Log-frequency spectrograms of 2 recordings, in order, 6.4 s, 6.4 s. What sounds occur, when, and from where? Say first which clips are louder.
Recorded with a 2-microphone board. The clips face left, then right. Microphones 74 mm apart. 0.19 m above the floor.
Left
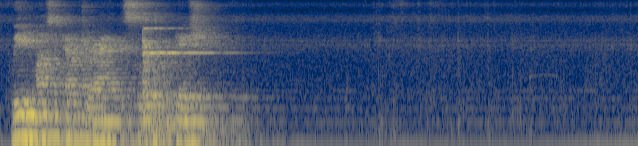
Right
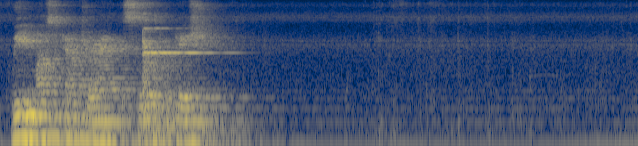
0.1 s a man speaking: right 1 dB; 15° right (ahead or behind), 1.0 m; by 2.4 s 35° left (ahead or behind), 2.5 m
1.4 s a piano: right 2 dB; 5° right (ahead or behind), 0.8 m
